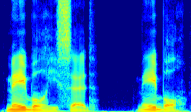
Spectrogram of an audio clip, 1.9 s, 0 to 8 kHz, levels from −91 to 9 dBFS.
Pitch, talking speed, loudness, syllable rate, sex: 90 Hz, 125 wpm, -20 LUFS, 4.1 syllables/s, male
